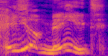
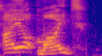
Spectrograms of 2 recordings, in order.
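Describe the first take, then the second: First: Slow, higher mock Australian "Ay up, mate"; mock Australian accent. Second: "might" said with the broad Australian vowel, like "my-t", in "Ay up, might"; Australian "might" for mate. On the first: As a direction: echo it back in a hammed-up Australian accent. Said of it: "That's Australian". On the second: Retold or imitated. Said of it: "Australia, it's might".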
